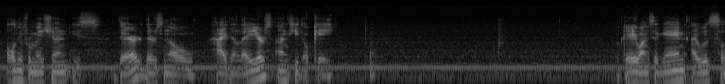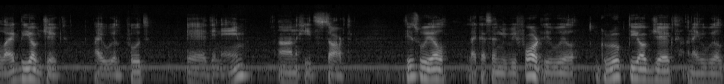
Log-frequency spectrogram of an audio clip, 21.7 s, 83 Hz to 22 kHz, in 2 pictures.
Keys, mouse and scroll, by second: 0.3 click, 0.7 click, 1.4 click, 4.2 click, 9.6-10.6 drag, 12.0 click, 12.5 click, 13.8-16.9 typing, 19.1 click.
